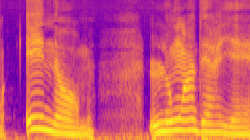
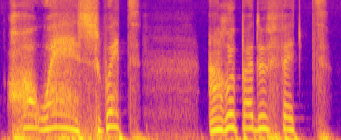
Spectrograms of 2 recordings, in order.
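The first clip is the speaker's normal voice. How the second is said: put-on higher, delighted child's cheer; delighted boy; 6 semitones higher, slower than usual. Boy hearing of his birthday feast, delighted cheer. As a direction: cheer like an excited little boy.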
